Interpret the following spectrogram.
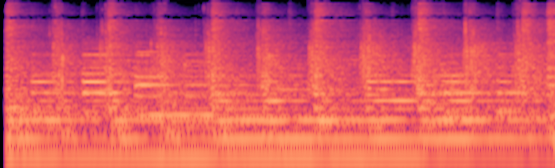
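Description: Live band playing amplified music, an instrumental stretch with a steady beat of about two strokes a second over sustained bass and keyboard/guitar notes.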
